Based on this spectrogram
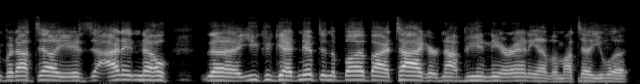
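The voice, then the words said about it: Southern accent. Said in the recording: “for some reason I have a Southern accent ... it's like a universal white trash accent ... his mother sounded like she was from like a trailer in Alabama”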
